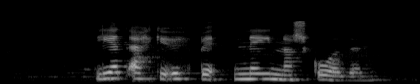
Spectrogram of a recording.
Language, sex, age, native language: Icelandic, female, 10, Icelandic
